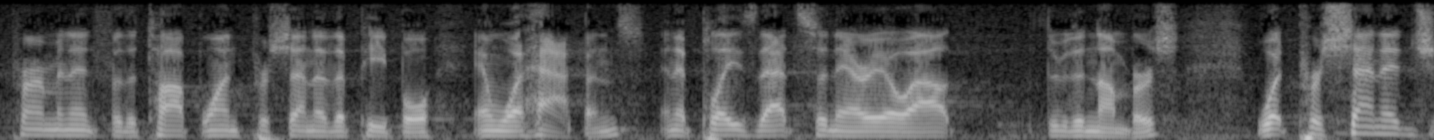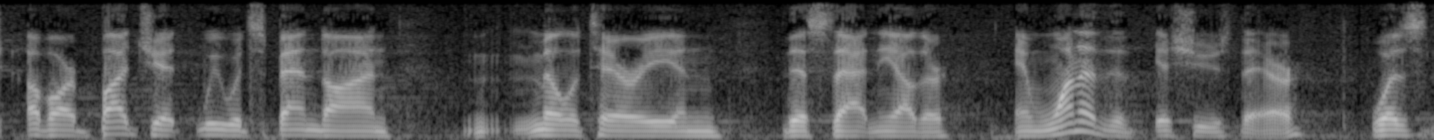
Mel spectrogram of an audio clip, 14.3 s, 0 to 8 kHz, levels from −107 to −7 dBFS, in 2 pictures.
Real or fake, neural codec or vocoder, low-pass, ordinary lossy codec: real; none; 7.2 kHz; Opus, 64 kbps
